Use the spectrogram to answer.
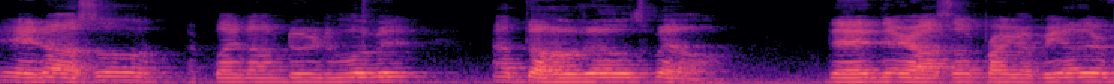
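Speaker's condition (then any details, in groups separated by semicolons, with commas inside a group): Friedreich's ataxia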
